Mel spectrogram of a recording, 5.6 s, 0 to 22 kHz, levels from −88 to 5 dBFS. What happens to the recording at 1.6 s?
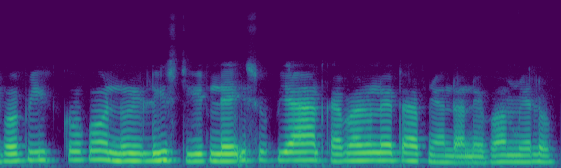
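At 1.6 s the speech continues without any audible fault; the audio is intact at that moment.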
